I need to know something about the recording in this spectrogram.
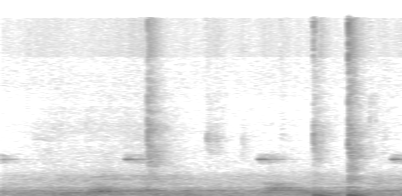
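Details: Chest percussion of an adult male patient during a nursing physical exam: a few soft, hollow finger taps over faint room noise give a resonant note, the normal sound over air-filled lung.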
